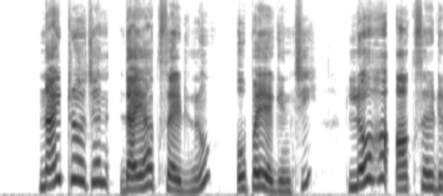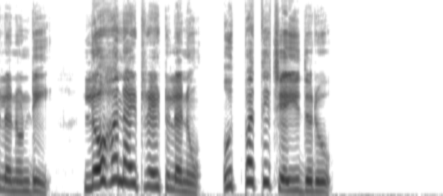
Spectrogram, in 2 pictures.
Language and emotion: Telugu, neutral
